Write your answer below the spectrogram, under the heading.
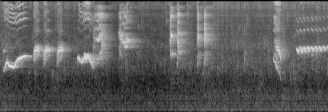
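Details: Energetic morning song of an orange-headed thrush, aimed at getting silent or spotted young thrushes singing: fast varied whistles, slurs and scratchy trills, ending in a sustained steady high whistle, with a faint hum behind.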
